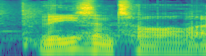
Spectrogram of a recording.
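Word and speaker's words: Wiesenthal: Thanks to the Mossad and the relentless efforts of Nazi hunter Simon Weisenthal, pronounced Visenthl.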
